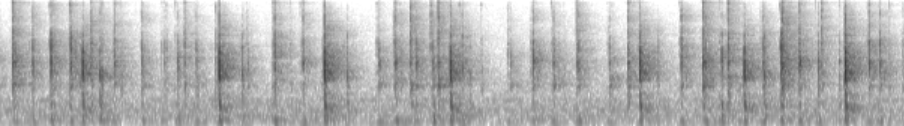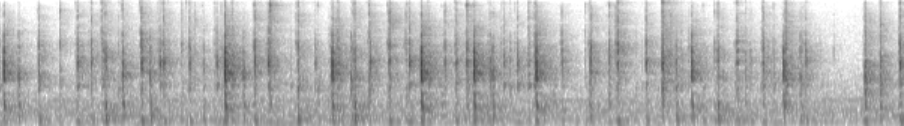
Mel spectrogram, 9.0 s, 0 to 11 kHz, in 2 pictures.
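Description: A foam-lined 60% Clueboard mechanical keyboard in a metal case, with Zealios V2 62g switches, GMK ABS plastic keycaps and a coiled cable, is typed on rapidly with the fingertips of both hands. The result is a continuous stream of short, bright clacks and taps with almost no low end and very little ring after each keystroke.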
